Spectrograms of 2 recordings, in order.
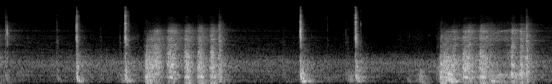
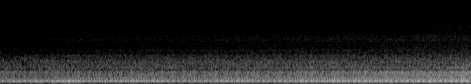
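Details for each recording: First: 1990 Toyota Corolla 4WD estate, parked 16 years, first start attempt on fresh battery: two short cranking bursts after key clicks with a few uneven catches that don't take; barely fires. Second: 1990 Toyota Corolla 4WD estate parked 16 years fires straight up and idles like a gem: even, steady petrol idle with smooth low hum, no misses, knocks or hunting; running sweetly.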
